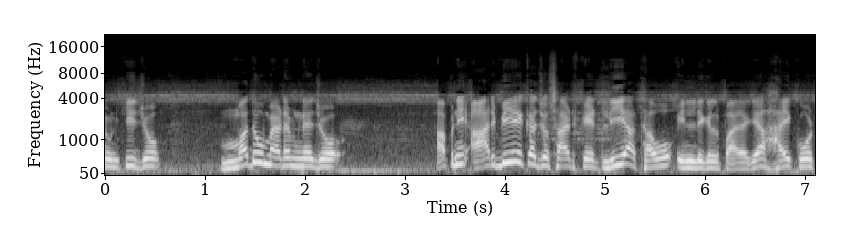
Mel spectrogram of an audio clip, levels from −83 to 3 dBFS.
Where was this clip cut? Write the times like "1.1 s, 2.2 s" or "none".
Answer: none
